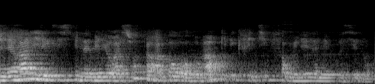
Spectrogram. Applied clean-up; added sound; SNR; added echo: neural separator model SepFormer DNS4.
